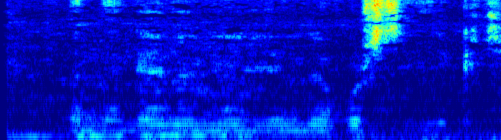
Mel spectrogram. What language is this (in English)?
Pashto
